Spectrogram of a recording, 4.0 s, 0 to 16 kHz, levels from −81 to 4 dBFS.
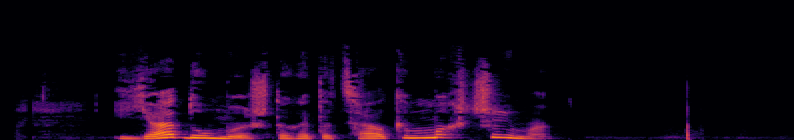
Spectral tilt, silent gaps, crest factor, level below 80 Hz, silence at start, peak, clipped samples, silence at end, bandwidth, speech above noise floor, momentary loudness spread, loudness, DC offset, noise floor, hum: -5 dB/octave; none; 20 dB; -72 dBFS; 0.6 s; -2 dBFS; under 0.1%; 1.25 s; 9.6 kHz; 48 dB; 11 LU; -20 LUFS; under 0.1%; -67 dBFS; none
